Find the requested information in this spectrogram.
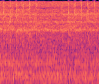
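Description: Loud, steady hiss with rapid regular ticking pulses, the firing of a tattoo removal laser.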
